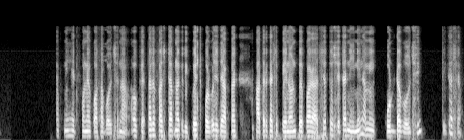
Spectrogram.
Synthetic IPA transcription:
ap̚niɦeɖfoneɾkɔt̪ʰabolt͡ɕʰenːa̰oket̪aɦolefaɾsʈaapnakeɾikwesʈkoɾbod͡ʑod̪iap̚naɾhat̪eɾkat͡ɕʰepenonpepaɾa̰t͡ɕʰet̪oʃeʈanininamikoɖːabolt͡ɕʰi | ʈʰikat͡ɕʰe

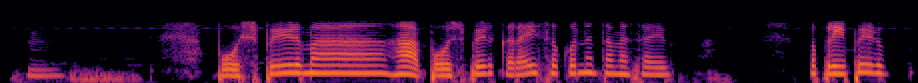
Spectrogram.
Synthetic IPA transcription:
ɦə | posʈpiɽmãɦãposʈpiɽkəɾaiʃəkonet̪əmesaɦib | əpɾipiɽ

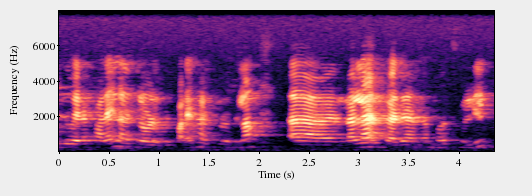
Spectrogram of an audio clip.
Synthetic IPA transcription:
ðɯʋeɾɐpɐlɐɪɣaːɭɐt̪ːɪlɐɔɽɐðɯpɐlɐɪɣaːɭɐt̪ːɪlʋɐðɐlːãː | nɐlːaːɪɾɯkːɡɐɐðɯɐnd̪ɐmaːðɾisɔlːi

